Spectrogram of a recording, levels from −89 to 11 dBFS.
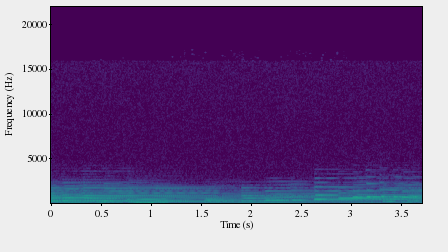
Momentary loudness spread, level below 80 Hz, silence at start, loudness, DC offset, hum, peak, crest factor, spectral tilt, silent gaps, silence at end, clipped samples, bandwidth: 7 LU; -50 dBFS; 0 s; -39 LUFS; under 0.1%; none; -24 dBFS; 12 dB; -7 dB/octave; none; 0 s; under 0.1%; 16.5 kHz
